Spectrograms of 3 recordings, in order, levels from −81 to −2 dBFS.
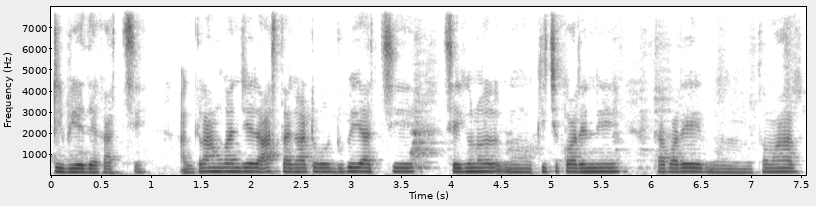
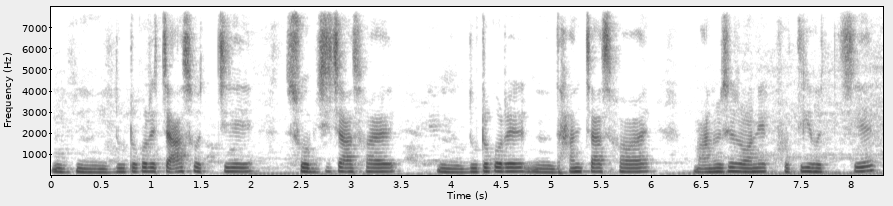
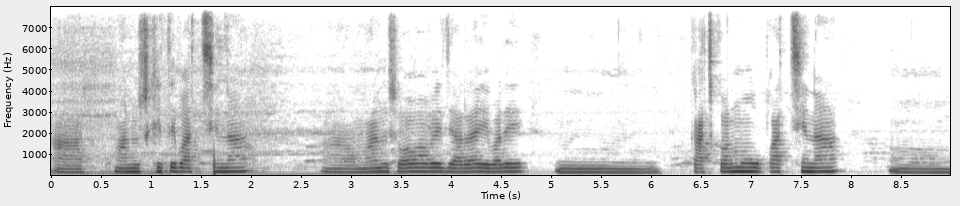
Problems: background sounds at intervals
